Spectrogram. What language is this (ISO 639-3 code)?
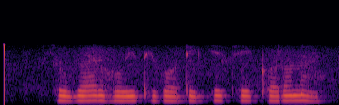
ori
